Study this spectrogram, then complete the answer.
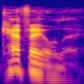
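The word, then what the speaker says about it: café au lait: that Aiden uh Scotty says say it like Cafe Olay oh okay Cafe Olay do I have do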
